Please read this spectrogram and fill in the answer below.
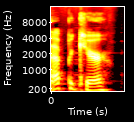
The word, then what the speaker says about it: epicure: If there's one thing Bruno is, it's an epicure. – I don't even know what that means. – I don't either. Did I say it right? – Yeah.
